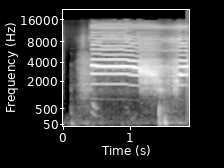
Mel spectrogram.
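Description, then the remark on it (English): A giant screaming frog lets out a single loud, shrill scream, a sustained high-pitched wail that holds for well over a second and wavers slightly near the end, with no talking. “Yeah, I mean, let me play you a clip of a giant screaming frog.”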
